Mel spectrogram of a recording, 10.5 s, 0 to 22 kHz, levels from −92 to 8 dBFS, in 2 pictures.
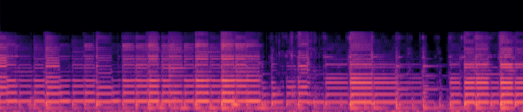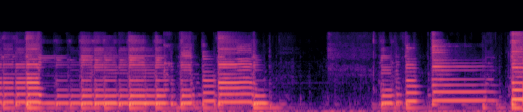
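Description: Nellymoser compression runs through the whole music clip, likely from the old Flash microphone codec. It codes short blocks at a fixed bit budget, which fits a 32 kbps stream, and fills starved bands with noise. The result is a rough, hissy, smeared sound with nothing above 7.8 kHz.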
